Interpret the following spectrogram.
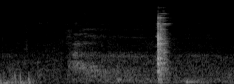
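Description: Paper towel rustling as hands grip and twist at a stuck cap, with one sharp click about one and a half seconds in.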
